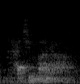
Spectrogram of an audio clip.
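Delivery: whispered divine no; whispered warning. Acted. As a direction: hush it, firmly. God's voice whispering. (속삭이는 하나님의 경고)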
